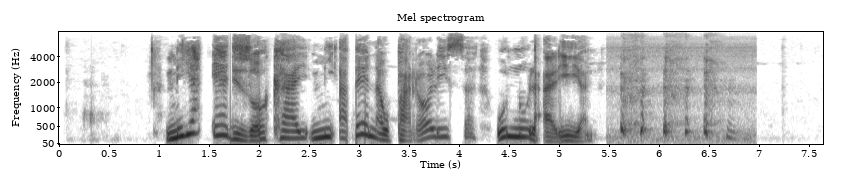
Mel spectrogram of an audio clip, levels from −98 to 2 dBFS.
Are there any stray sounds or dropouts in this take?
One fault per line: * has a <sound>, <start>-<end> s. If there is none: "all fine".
* has a cough, 5.6-6.9 s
